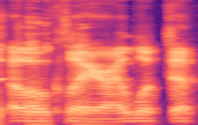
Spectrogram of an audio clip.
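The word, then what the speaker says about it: Eau Claire: or oakair you guys let us know it's O Clair I looked up how to say it e Au CLA is pronounced o CLA oh Claire oh Claire also the yeah oh Claire the World Championships takes place in on the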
